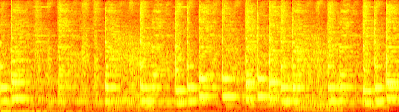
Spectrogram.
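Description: A phone ringtone plays while a call goes to Chiru mama, a bright repeating melodic tune in short rhythmic phrases, loud and clear with no voices over it.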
